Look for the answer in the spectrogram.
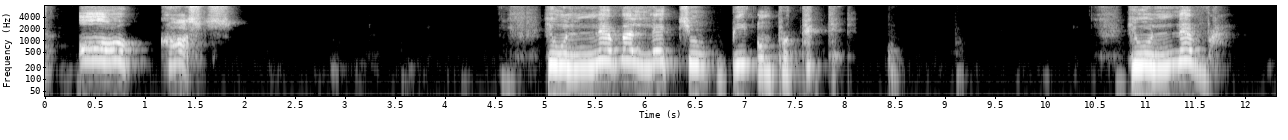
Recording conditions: video call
